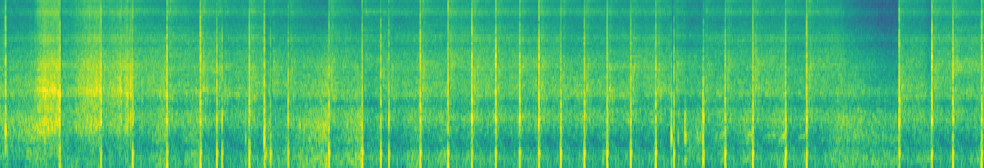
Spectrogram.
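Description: Aerial fireworks going off in a rapid, steady string of sharp bangs, about three a second, with a brief lull near the end before the bangs start again.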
